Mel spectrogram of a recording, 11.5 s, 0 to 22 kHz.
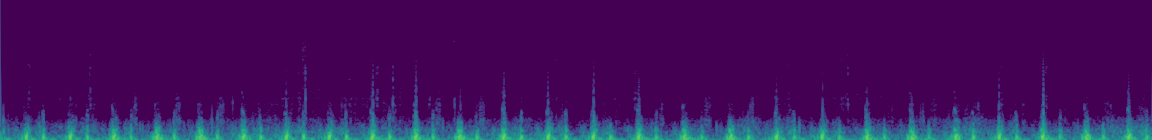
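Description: Loud, fast, regular heartbeat at about 136 beats a minute, picked up with pressure on the chest.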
